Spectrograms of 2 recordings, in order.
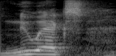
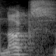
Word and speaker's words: NUX: a font style hyphen, that would separate the NU from the X and make it pronounced New X, or if it's just a graphic, they saw, so hey, there's some space, let's fill that in with a triangle, and it's still called Nux or Nukes, or or if it's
